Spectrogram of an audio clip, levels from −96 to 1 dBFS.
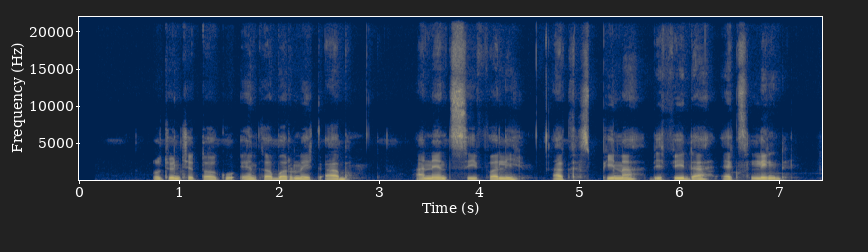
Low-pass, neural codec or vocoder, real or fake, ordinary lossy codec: none; none; real; none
